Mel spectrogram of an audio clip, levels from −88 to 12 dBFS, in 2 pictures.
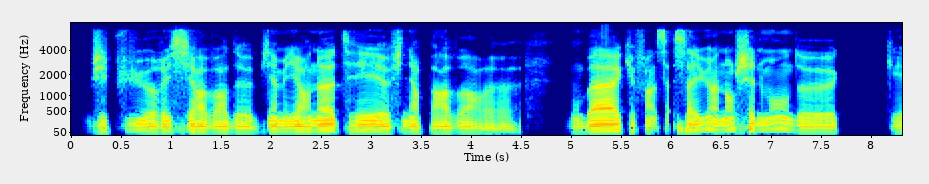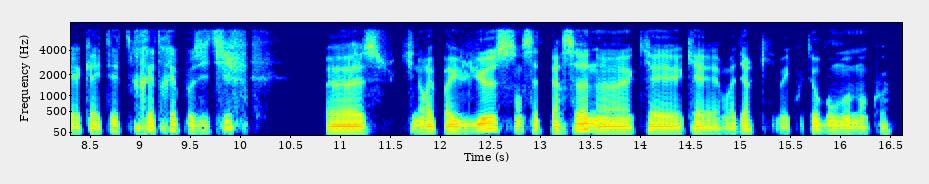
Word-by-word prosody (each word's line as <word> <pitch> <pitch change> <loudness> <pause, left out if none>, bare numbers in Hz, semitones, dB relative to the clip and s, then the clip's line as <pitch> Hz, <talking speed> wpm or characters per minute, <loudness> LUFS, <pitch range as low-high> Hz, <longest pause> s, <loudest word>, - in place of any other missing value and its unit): où - - -30
j'ai 90 0 0
pu, 100 +2 -7
heu, 85 - +2
réussir 90 +2 +1
à 85 - +5
avoir 80 +1 0
de 75 0 -1
bien 80 +6 -1
meilleures 85 -1 +3
notes 95 +2 +4
et 95 +1 +3
heu, 85 - +3
finir 85 +1 -1
par 80 0 -1
avoir, 75 -2 -1
heu, - - -7 0.5
mon 75 0 -6
bac. 95 +3 +7
Enfin, - - -3
ça - - -6
ça 100 -2 +1
a - - +4
eu 105 +3 0
un 100 -2 +2
enchaînement 110 +1 +2
de 85 -3 -1 0.5
qu 80 -1 -6
qui - - -6
a - - -1
été 90 +4 -6
très - - -4
très - - -4
positif, 90 - -6 0.8
heu, 85 0 +4
s 80 - -3 0.2
qui - - -11
n'aurait 85 -1 0
pas 85 - -2
eu 90 - +2
lieu 100 +7 +2
sans 90 -6 -2
cette - - -5
personne, 100 +4 +1
heu, 80 -3 +1
qui - - -4
est 75 -2 +1
qui - - -6
est 65 -2 -2
on 70 - -11
va 70 - -4
dire 95 -1 -3
qui - - -23
m'a 70 - -8
écouté 65 - -15
au 100 - -1
bon 90 -1 -4
moment 75 -4 -3
quoi. 75 - -13
85 Hz, 215 wpm, -23 LUFS, 80-95 Hz, 0.8 s, bac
